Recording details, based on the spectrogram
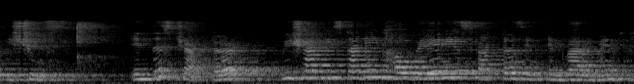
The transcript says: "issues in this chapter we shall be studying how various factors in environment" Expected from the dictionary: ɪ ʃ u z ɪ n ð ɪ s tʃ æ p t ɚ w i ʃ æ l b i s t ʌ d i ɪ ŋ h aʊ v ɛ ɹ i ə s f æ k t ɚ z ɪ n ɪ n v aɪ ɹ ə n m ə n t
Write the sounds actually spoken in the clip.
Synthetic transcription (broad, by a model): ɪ ʃ u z ɪ n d ɪ s tʃ æ p t ɚ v i ʃ æ l b i s t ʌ d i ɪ ŋ h aʊ v ɛ ɹ i ə s f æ k t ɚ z ɪ n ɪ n v aɪ ɹ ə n m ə n t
